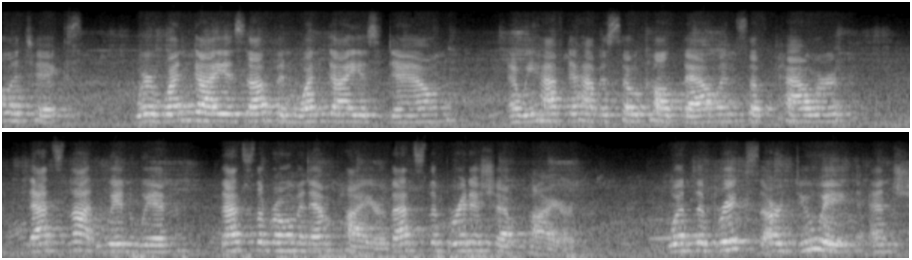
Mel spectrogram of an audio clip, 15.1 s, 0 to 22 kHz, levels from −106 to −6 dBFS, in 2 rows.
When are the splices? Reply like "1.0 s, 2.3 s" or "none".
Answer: 8.1 s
